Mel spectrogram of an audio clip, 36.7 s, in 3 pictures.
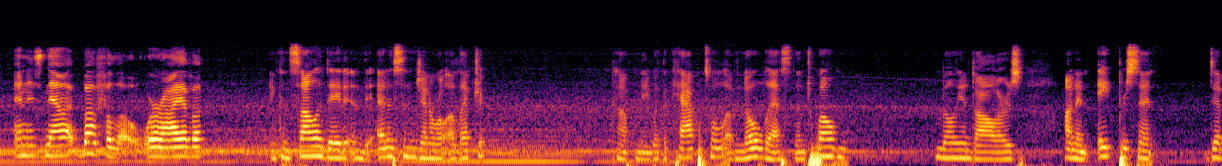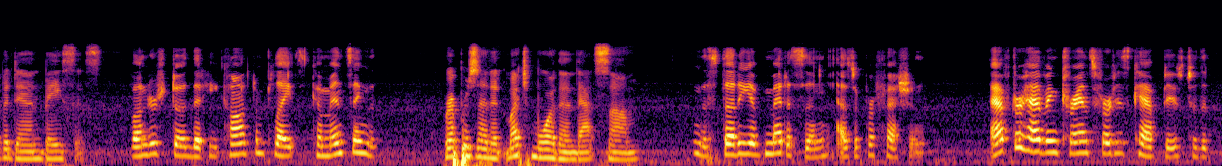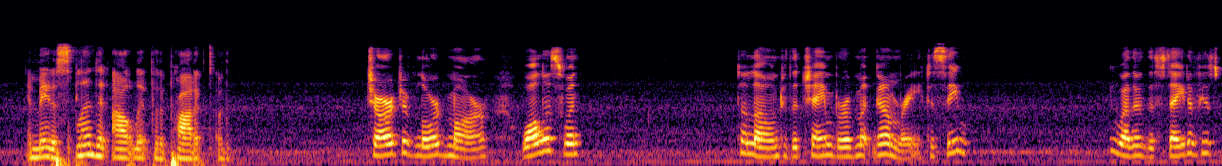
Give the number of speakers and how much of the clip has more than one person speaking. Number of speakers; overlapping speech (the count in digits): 2, no overlap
